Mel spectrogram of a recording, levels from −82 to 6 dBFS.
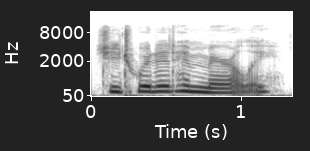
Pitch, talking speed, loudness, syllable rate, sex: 235 Hz, 180 wpm, -15 LUFS, 5.8 syllables/s, female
